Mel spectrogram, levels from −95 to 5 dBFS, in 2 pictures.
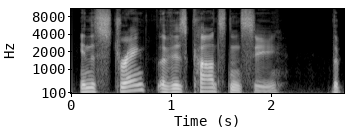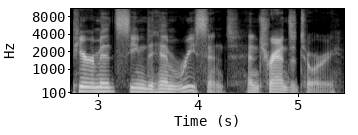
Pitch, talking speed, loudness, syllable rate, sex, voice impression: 120 Hz, 155 wpm, -20 LUFS, 4.7 syllables/s, male, masculine, adult-like, cool, intellectual, slightly refreshing, slightly friendly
